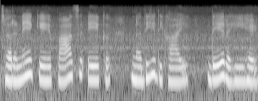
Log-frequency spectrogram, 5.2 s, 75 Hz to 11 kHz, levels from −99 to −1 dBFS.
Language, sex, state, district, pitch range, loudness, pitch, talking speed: Hindi, female, Madhya Pradesh, Dhar, 205-245 Hz, -14 LUFS, 215 Hz, 105 wpm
